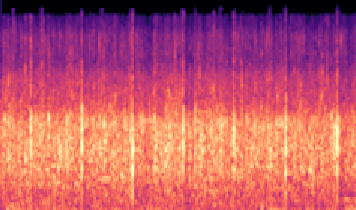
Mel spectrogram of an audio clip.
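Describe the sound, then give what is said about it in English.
A crowd applauds steadily for the book Lucy's Mask, many hands clapping in a dense, even wash of sound that holds at a constant loudness for a few seconds, with no voices. “That rating also earns Lucy's Mask a round of applause.”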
